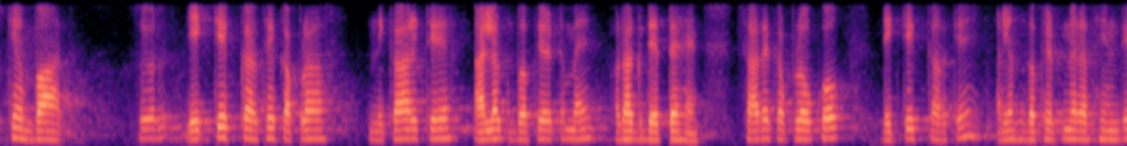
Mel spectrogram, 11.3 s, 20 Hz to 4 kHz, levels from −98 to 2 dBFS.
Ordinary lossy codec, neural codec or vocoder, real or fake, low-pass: none; codec, 24 kHz, 0.9 kbps, WavTokenizer, medium speech release version 2; fake; 3.6 kHz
